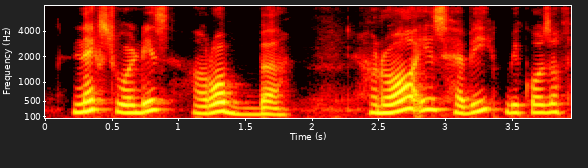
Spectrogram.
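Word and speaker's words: رَبَّ: So, again it means we have two bas here. One is silent or having sukun sign on top of it. And other one is having fatha. So, that's why we have to read ra ba fatha rabb ba fatha ba rabbah rabbah rabbah. Ra is heavy because of having fatha on top of it. And ba is twice, so we have to emphasize.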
